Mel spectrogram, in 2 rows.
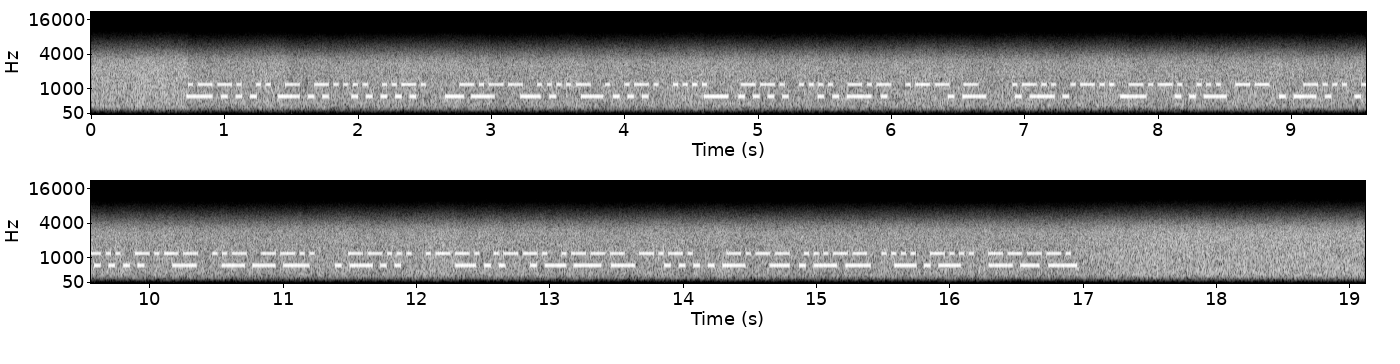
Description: Morse code, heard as two keyed tones, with radio static. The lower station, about 22 wpm, 700 Hz: BD5MNB 6F AR TU R5TOL DJ4YKO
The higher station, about 33 wpm, 1190 Hz: PIT6F Y4ERH GHKWT LLCSM BDYUZ 7PPJC Y3HB9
